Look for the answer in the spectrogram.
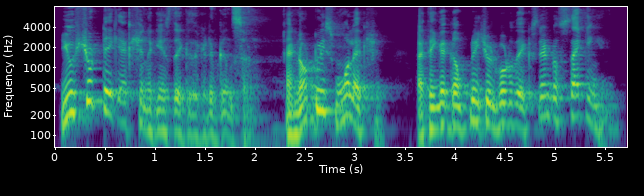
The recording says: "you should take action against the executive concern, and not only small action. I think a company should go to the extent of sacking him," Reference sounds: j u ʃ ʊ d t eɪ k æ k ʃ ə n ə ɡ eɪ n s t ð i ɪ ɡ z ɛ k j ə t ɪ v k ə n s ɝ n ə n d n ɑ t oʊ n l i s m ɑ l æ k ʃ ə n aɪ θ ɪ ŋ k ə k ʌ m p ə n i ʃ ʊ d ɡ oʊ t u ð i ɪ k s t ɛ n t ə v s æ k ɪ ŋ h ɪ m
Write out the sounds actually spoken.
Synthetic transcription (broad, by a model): j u ʃ ʊ d t eɪ k æ k ʃ ə n ə ɡ eɪ n s t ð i ɪ ɡ z ɛ k j ə t ɪ v k ə n s ɝ n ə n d n ɑ t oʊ l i s m ɑ l æ k ʃ ə n aɪ t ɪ ŋ k ə k ʌ m p ə n i ʃ ʊ d ɡ oʊ t u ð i ɪ k s t ɛ n t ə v s æ k ɪ ŋ h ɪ m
